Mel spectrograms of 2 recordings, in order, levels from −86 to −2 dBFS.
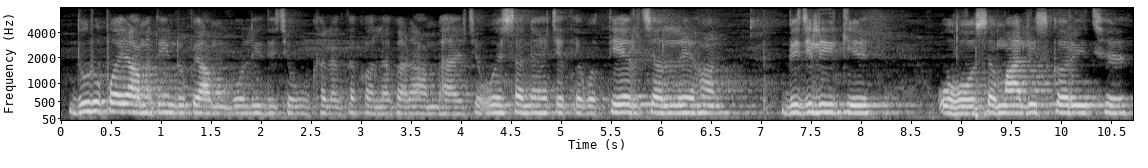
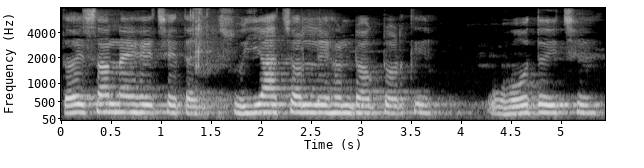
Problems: background sounds at intervals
